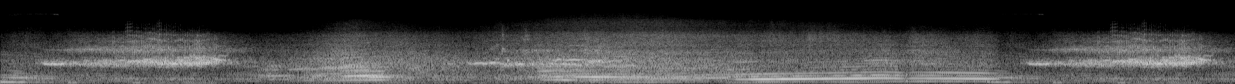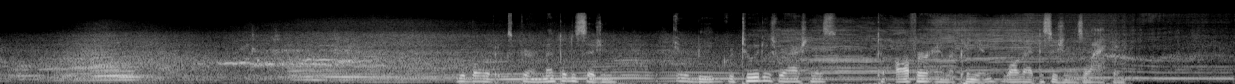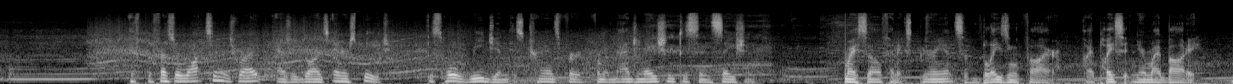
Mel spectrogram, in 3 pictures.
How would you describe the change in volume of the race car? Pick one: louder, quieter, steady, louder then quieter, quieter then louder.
quieter.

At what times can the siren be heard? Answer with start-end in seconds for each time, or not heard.
not heard.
